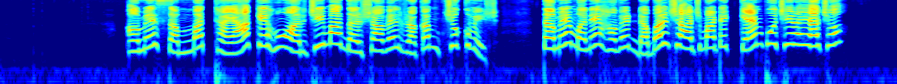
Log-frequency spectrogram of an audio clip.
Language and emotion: Gujarati, angry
